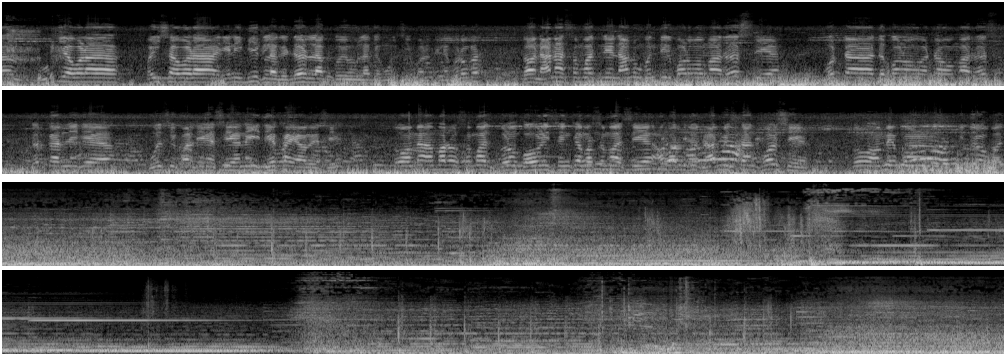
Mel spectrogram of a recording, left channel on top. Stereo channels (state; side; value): different; both; correlation 0.01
